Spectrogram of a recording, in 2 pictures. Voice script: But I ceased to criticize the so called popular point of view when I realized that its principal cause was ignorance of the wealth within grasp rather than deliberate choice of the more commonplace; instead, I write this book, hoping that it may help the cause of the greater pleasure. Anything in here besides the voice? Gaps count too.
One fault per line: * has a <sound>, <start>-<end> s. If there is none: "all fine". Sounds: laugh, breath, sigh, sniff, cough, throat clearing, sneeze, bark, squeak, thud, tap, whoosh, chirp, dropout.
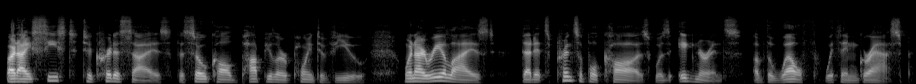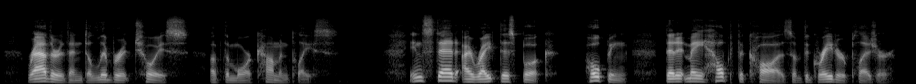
all fine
